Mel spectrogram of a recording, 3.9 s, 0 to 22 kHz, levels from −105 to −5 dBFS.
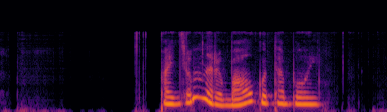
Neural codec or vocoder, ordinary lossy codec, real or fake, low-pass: codec, 16 kHz, 4.8 kbps, FACodec; none; fake; none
